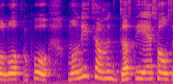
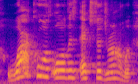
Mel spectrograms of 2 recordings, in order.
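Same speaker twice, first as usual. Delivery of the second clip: ordinary talk, nothing marked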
